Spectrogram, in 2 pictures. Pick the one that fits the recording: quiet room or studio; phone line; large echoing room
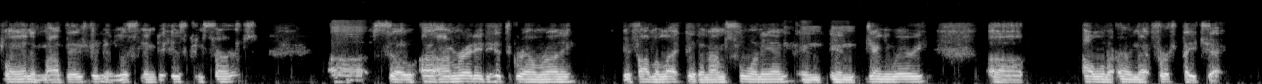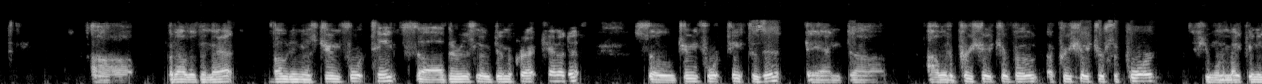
phone line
